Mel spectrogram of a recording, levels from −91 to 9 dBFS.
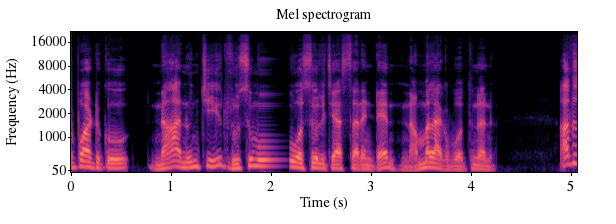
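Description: A call audio freeze runs from 1.89 s to 2.2 s, just after "నా నుంచి రుసుము". The speech stops moving forward and the last sound is stretched out as a fading buzz for about 286 ms, with no stretch of true silence. The likely cause is packets stalling in transit until the jitter buffer emptied, so the receiver filled the wait. When the speech resumes, it picks up exactly where it halted, with nothing skipped, but everything afterward now arrives 286 ms later.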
